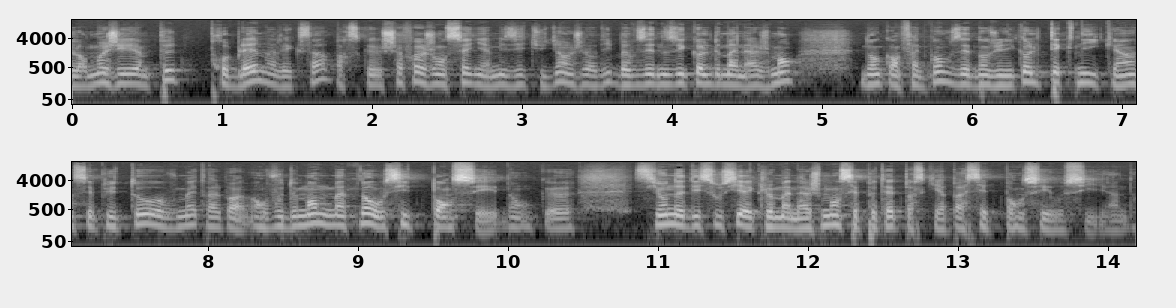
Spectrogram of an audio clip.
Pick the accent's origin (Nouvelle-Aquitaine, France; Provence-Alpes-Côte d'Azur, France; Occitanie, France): Nouvelle-Aquitaine, France; born there; étant donné que je suis foncièrement occitan, je suis né dans le Nord Périgord, hein, le Périgord, qui est encore un département.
